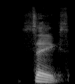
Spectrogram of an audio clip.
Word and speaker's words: Saeks: It's just Ford Saeks, S-A-E-K-S.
